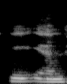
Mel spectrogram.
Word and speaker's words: ENV: created a concept that gm called env electrically networked vehicles or pronounced envy it was the star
